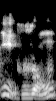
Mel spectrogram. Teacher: 荣 is a rising tone, so therefore 一 is downward tone.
